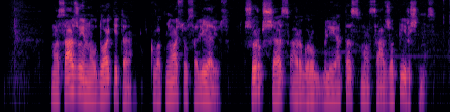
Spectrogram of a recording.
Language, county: Lithuanian, Vilnius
